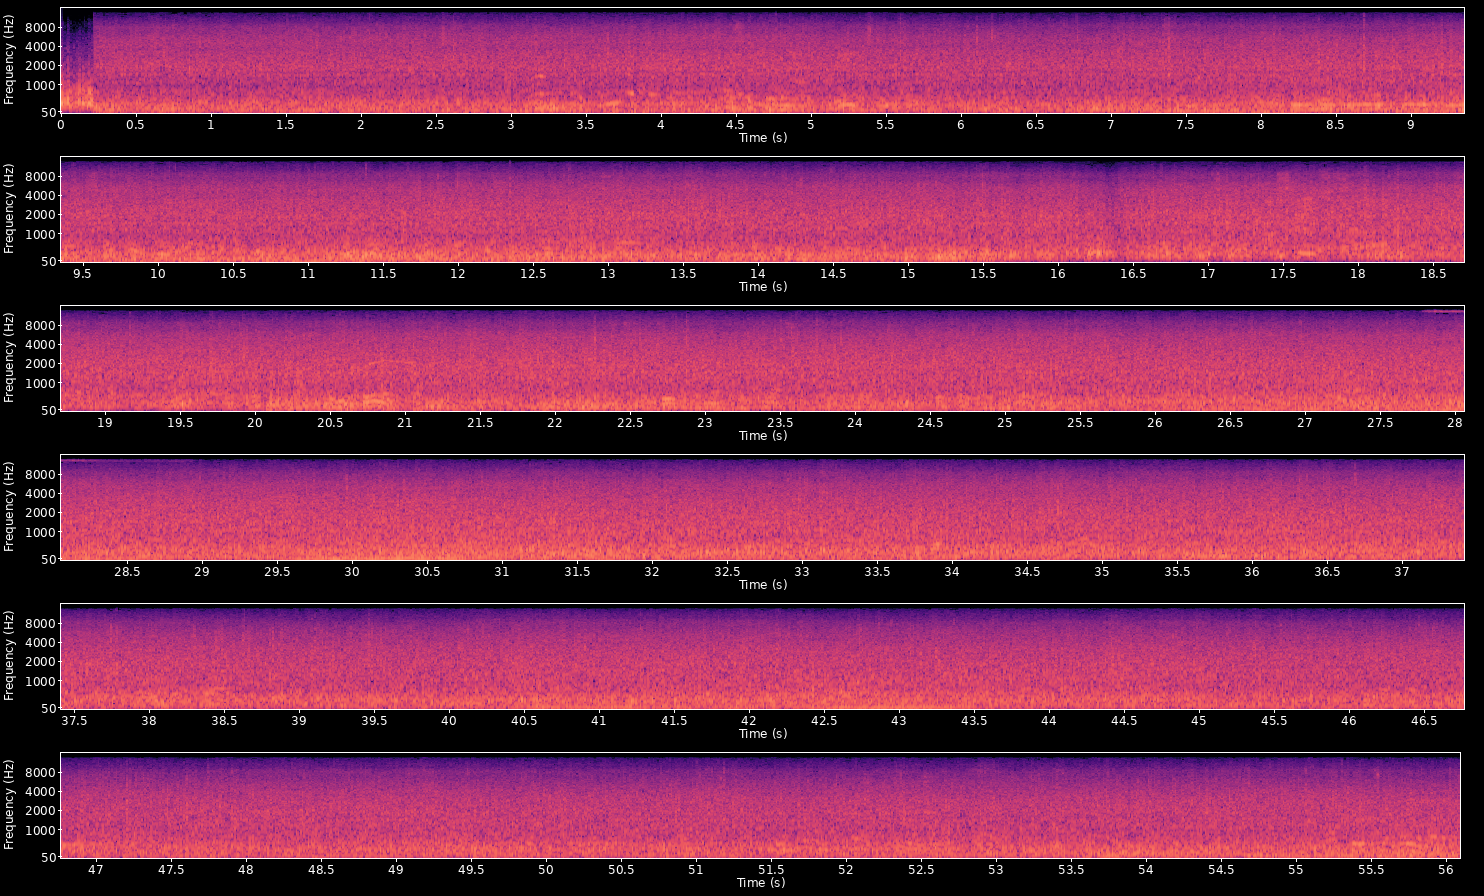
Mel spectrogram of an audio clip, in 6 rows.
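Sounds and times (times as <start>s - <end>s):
wind on microphone: 0.0s - 4.9s, 10.4s - 27.6s
low rumbling gusts: 0.0s - 56.0s.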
